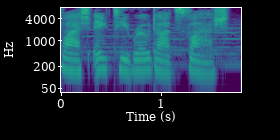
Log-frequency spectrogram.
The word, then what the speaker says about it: Aotearoa: Aotearoa, pronounced /Aotearoa/, often translated as Land of the Long White Cloud, is the current Māori name for New Zealand.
